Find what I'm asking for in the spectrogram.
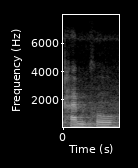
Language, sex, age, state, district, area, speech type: Bodo, male, 18-30, Assam, Kokrajhar, rural, spontaneous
